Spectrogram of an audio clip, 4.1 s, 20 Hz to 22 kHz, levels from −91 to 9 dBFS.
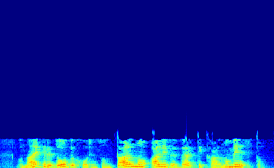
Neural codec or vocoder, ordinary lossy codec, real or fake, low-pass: none; AAC, 16 kbps; real; 19.8 kHz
